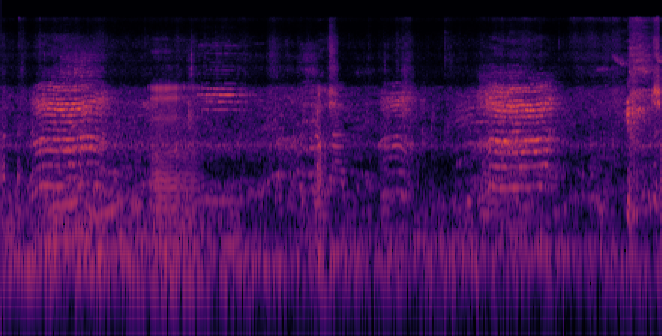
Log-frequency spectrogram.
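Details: At the Silir animal market in Semanggi, Solo, where breeding does and kids are sold, goats give two wavering, nasal bleats near the start and another later, between bursts of people talking and general crowd noise.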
